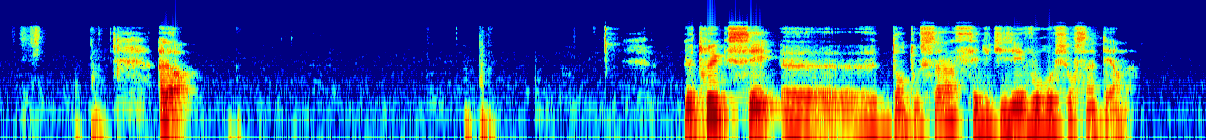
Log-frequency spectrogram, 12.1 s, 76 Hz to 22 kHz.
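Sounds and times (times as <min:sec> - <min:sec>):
computer mouse clicks: 0:04.3 - 0:05.0.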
